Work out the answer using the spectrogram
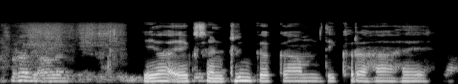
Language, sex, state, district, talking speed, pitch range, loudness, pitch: Hindi, male, Uttar Pradesh, Ghazipur, 105 wpm, 145-155 Hz, -15 LUFS, 150 Hz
